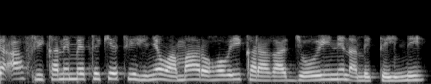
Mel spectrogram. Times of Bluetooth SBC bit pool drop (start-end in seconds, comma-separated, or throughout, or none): none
